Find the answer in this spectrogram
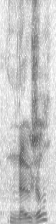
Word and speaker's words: Gnosall: So it's a nice cruise today from Gnosall, or as it's spelled, Gnosall, down to Wheaton Ashton.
